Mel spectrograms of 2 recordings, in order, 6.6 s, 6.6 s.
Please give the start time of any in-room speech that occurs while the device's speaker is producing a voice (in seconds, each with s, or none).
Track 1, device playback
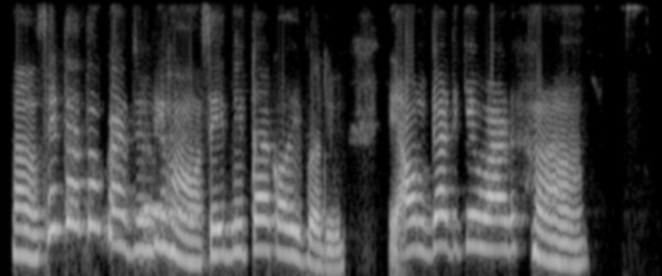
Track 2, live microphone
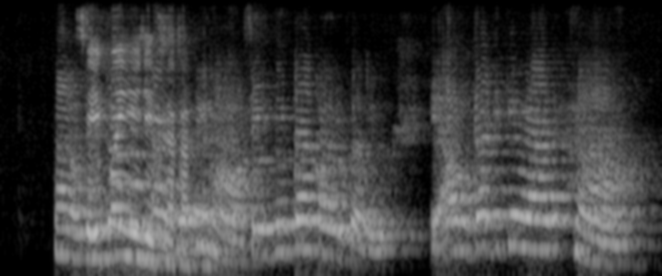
0.8 s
